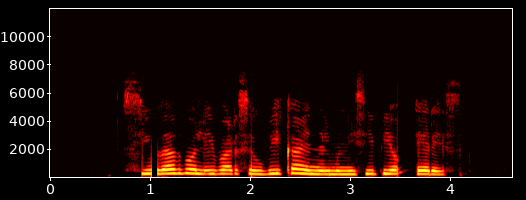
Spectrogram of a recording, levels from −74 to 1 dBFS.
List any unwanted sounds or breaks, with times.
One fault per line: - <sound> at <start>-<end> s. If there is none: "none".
- dropout at 1.0-1.1 s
